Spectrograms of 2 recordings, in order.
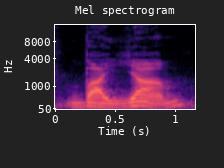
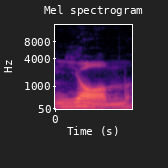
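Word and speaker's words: בַּיָּם: Sa'ar gadol bayam, as not yom.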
